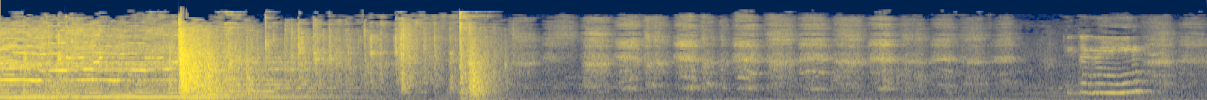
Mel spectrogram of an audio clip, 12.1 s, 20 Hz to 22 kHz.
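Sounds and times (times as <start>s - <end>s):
guitar music: 0.0s - 3.2s
faint background ambience: 2.5s - 12.0s.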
